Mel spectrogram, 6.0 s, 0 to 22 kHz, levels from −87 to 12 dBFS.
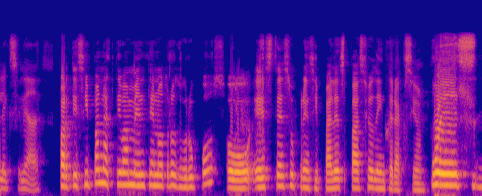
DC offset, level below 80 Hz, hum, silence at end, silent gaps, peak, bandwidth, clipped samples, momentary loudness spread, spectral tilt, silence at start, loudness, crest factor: under 0.1%; -48 dBFS; none; 0 s; none; 0 dBFS; 11 kHz; under 0.1%; 14 LU; -5 dB/octave; 0 s; -14 LUFS; 14 dB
